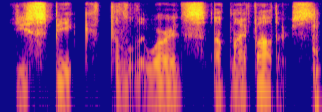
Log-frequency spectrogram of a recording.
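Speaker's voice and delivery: massive creature voice, whispering. Speaking as a large beast answering the player in Draconic: large beast whispering. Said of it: "whisper back to you in".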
